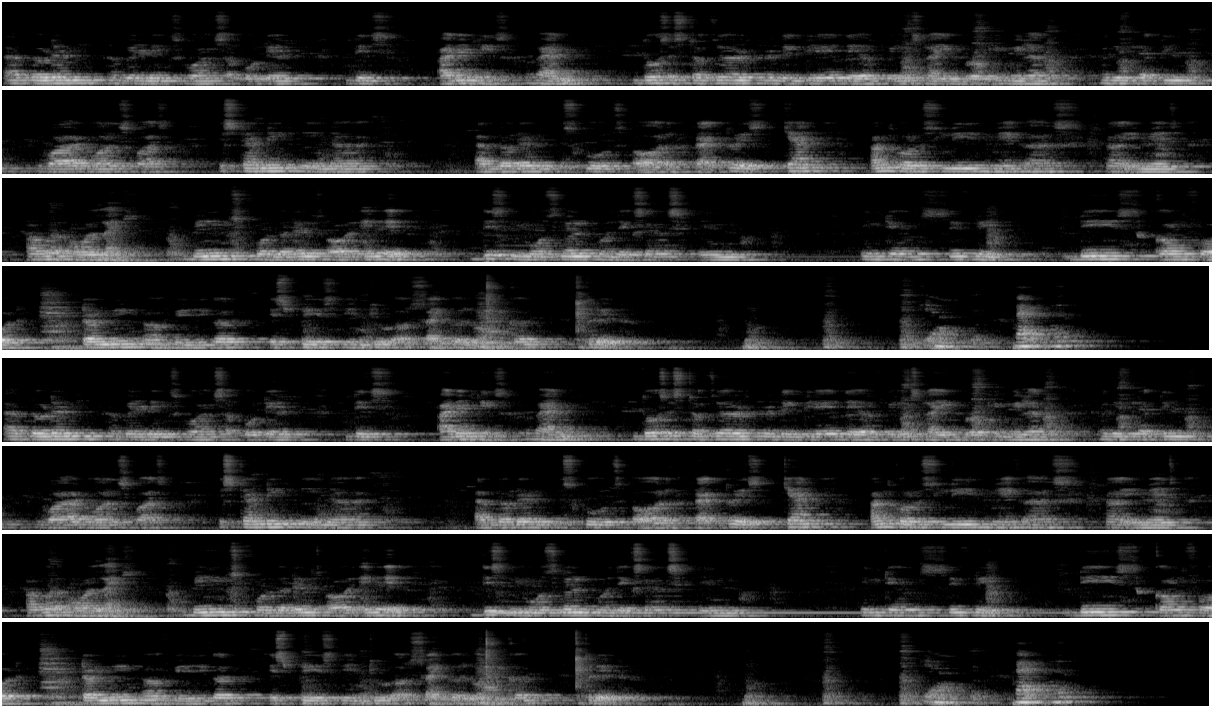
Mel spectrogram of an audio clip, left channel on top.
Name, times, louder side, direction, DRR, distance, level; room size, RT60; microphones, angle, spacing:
voice 1, 0.0-2.9 3.4-3.9 4.3-5.7 6.3-10.6 11.0-12.0 12.4-13.7 14.3-16.0 16.8-20.2 20.8-22.9 23.1-23.8 24.4-25.5 25.8-28.6 28.9-31.6 32.8-34.2 34.8-38.6 39.0-41.6 42.0-42.6 43.7-43.9 44.5-44.7 45.3-45.5 46.0-46.1, left 1 dB, 30° right, -1 dB, 0.7 m, -23 dB
Bass guitar, 29.0-35.3, right 17 dB, 80° left, 0.6 m, -36 dB
voice 2, 45.5-45.9 46.4-47.0, equal, 5° right, -8 dB, 1.0 m, -21 dB
3.4 x 2.5 x 3.1 m, 1.1 s
head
